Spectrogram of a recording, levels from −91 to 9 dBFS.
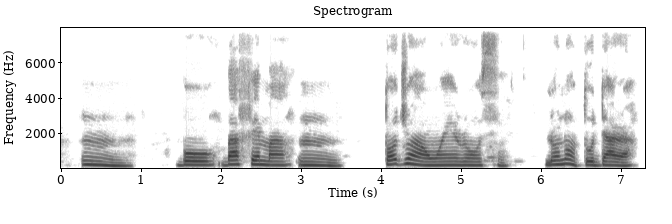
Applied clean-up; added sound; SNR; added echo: none; none; none; none.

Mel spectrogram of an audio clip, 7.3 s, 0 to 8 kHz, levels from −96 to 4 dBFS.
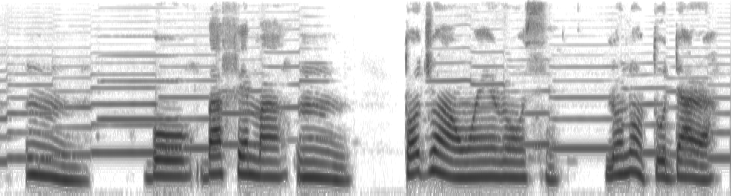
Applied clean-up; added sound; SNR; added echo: none; Wind instrument, woodwind instrument + Wind instrument, woodwind instrument; 15 dB; none.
